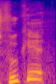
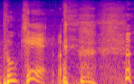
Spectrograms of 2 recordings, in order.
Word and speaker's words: Phuket: Well, spell it. Phukket. Phuket. Yeah, Phuket. No, it's Phuket.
